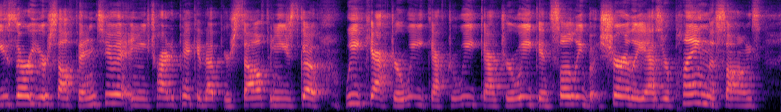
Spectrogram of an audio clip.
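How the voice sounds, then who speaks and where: Against noticeable background noise, a woman with a fairly high pitch and an animated tone talks at a fairly quick pace with hardly any pauses. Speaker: dance fitness instructor. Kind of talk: livestream talk to class. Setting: livestream.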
